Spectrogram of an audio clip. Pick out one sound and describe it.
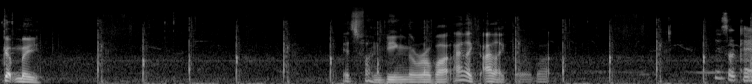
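Footsteps tap lightly and evenly on the ground.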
